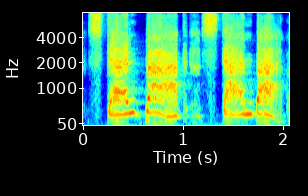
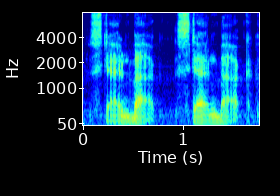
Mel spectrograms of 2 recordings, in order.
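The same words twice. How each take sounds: First: High, loud imitated British women's shout; yelling. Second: Soft, monotone machine announcement; robot voice. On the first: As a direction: yell it out far above your usual pitch. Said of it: "sounded like they were yelling at everyone". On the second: Retold or imitated. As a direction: quietly imitate a robot's recorded warning. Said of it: "a robot voice like".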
